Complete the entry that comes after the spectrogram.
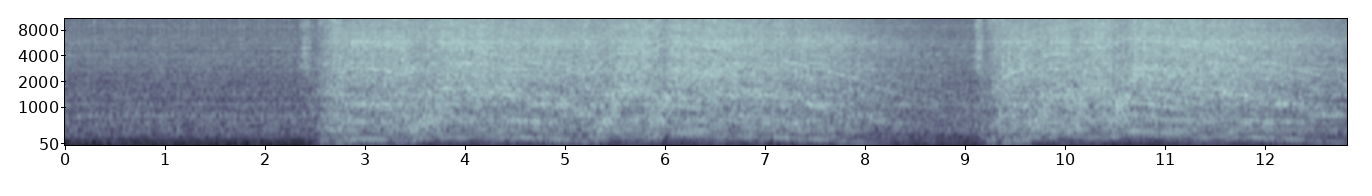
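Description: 2004 Hyundai Sonata's 2.7-litre V6 idling, then revved in a run of throttle blips starting about two and a half seconds in. It drops back toward idle around nine seconds, is revved again, and settles toward idle near the end.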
